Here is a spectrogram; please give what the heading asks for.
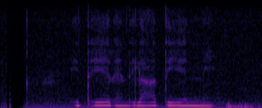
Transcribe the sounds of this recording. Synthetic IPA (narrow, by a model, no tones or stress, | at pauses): it̪eːɾend̪ilaːt̪ijenːi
